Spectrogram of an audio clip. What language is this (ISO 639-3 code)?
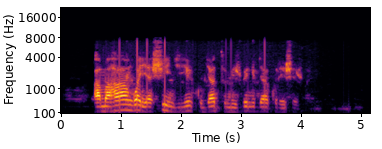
kin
